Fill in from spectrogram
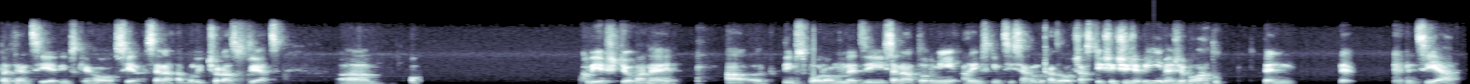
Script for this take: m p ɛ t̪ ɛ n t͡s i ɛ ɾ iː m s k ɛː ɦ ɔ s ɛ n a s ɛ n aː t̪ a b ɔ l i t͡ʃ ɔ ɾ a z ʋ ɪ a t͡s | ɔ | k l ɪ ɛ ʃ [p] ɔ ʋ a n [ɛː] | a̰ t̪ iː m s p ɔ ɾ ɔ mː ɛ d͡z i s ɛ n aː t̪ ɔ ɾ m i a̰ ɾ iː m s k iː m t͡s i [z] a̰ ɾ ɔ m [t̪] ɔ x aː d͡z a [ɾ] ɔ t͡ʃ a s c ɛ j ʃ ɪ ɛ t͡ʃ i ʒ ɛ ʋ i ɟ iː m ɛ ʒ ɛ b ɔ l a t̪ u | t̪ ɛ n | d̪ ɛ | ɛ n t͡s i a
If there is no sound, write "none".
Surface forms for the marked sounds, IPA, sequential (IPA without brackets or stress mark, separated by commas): c, ɛː, s, d̪, l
